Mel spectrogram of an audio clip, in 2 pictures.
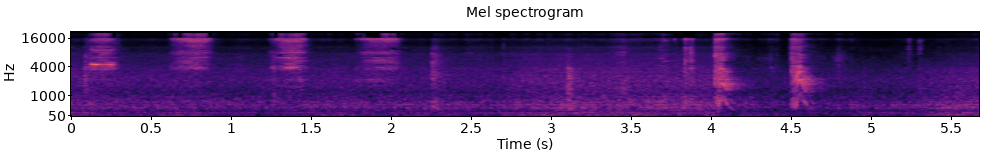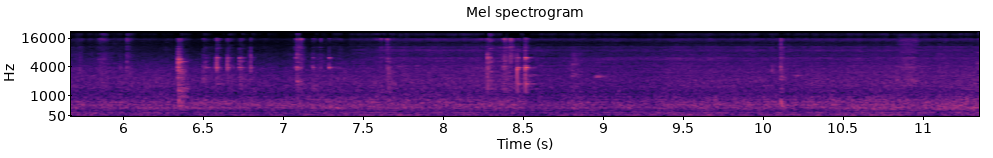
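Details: Renault front brake: uneven scraping and rasping bursts as the wheel turns, a rubbing brake, later fixed.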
